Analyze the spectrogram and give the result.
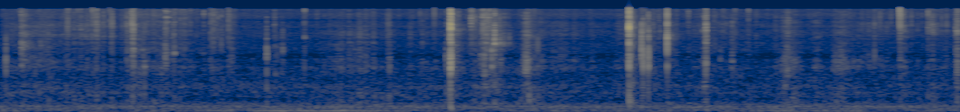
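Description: A knife blade scrapes thin curls from a solid, dry bar of Nevskaya Kosmetika soap held in the hand. Quiet, dry scraping runs throughout, broken by short, bright, crisp cuts, with the sharpest snaps clustered near the middle of the clip.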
